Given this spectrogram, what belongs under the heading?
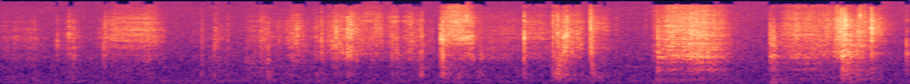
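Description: A small ball tool scrapes and rubs across paper in short uneven strokes as it scores a fold line, close and fairly quiet with no talking.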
